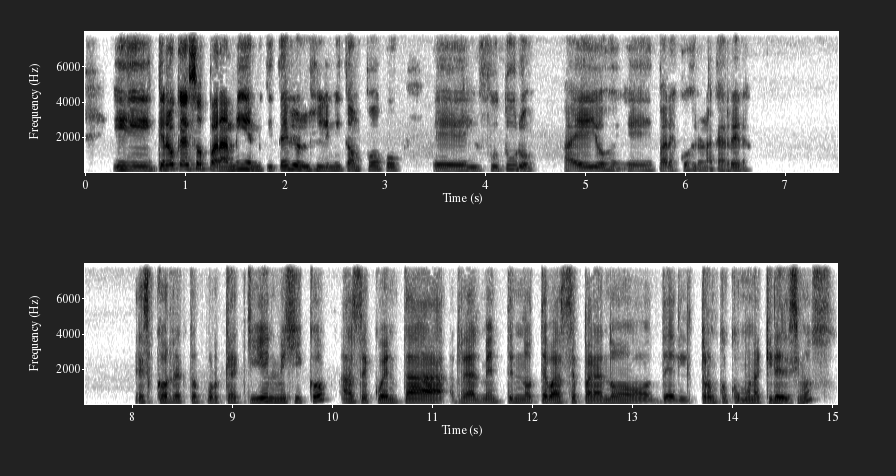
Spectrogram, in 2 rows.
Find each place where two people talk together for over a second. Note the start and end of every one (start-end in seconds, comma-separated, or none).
none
